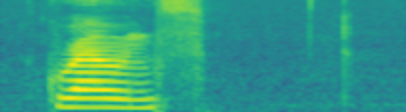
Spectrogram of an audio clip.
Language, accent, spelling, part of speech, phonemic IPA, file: English, US, groans, noun / verb, /ɡɹoʊnz/, En-us-groans.ogg
- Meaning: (noun) plural of groan; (verb) third-person singular simple present indicative of groan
